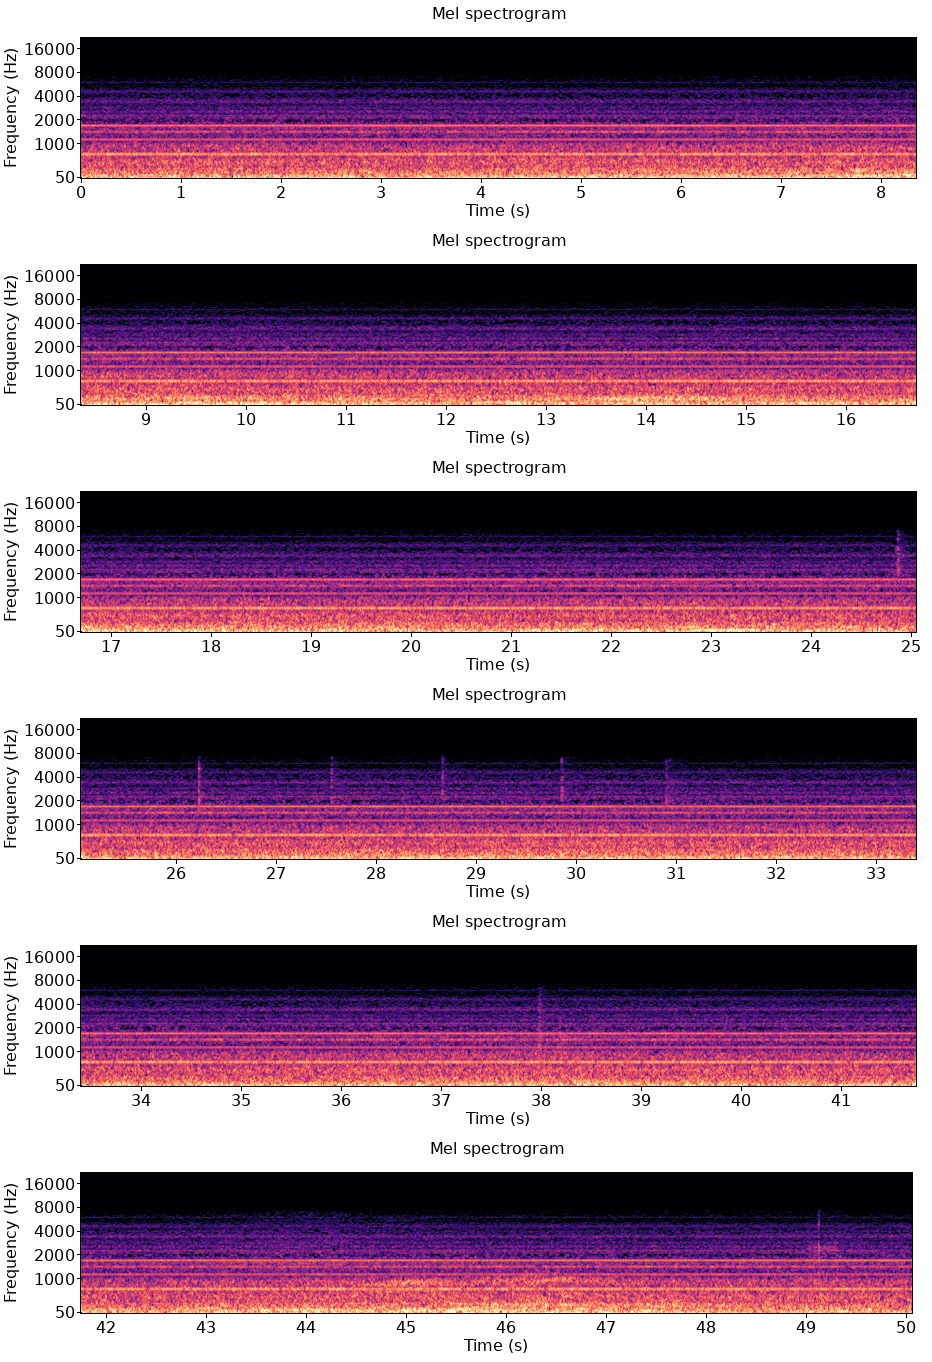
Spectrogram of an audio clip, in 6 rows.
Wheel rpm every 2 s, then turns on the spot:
0, 0, 0, 0, 0, 0, 0, 0, 0, 0, 0, 0, 0, 0, 0, 0, 0, 0, 0, 0, 0, 0, 0, 0, 0.
none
